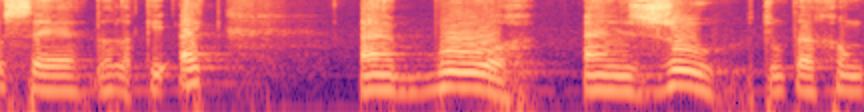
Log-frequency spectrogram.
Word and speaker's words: bourg: Ký tự kế tiếp là ký tự G, un bourg, chúng ta phát âm từ B, O, U tới E là chấm dứt, không phát âm ký tự G.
